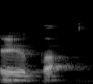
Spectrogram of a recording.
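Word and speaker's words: η: Nanti untuk semua efisiensi lambangnya ini dibacanya eta.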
